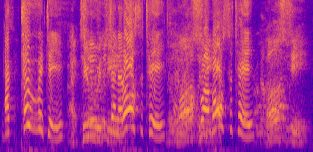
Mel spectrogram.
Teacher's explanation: It is the third syllable from the end that is to be stressed.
